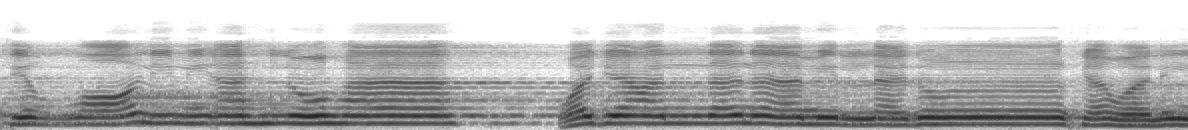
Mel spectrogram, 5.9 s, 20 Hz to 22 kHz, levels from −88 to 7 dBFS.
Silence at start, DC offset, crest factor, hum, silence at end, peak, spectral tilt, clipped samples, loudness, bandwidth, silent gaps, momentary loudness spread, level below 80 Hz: 0 s; under 0.1%; 12 dB; none; 0 s; -4 dBFS; -7 dB/octave; under 0.1%; -16 LUFS; 6.2 kHz; none; 6 LU; -66 dBFS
